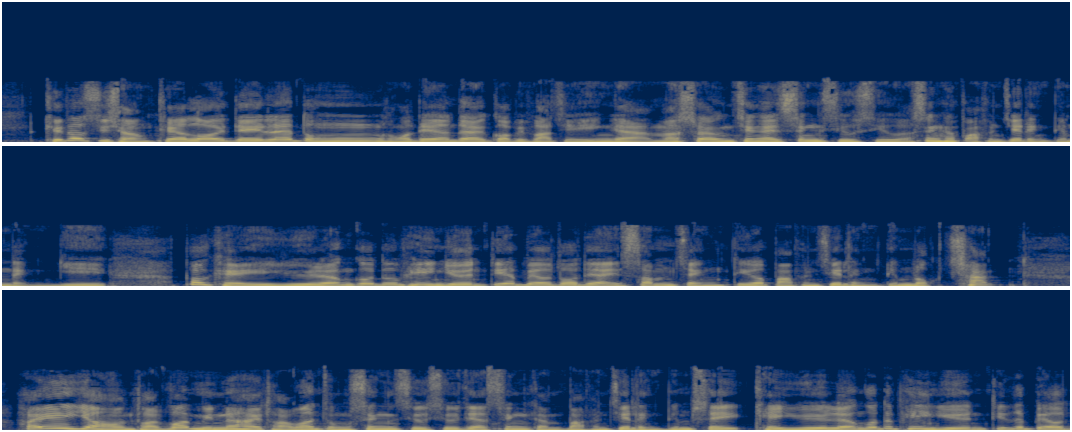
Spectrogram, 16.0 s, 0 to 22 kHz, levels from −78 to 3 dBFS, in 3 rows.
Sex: male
